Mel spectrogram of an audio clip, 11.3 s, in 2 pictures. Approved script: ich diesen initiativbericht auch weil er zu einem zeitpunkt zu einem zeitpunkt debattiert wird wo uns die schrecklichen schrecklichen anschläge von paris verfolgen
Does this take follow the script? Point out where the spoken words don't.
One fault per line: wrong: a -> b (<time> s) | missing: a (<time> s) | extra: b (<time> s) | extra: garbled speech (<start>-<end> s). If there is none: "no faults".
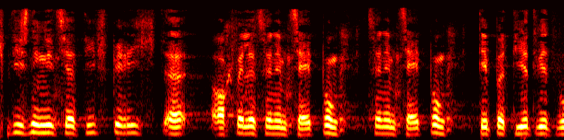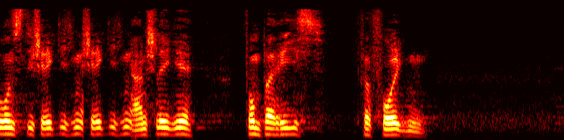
no faults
